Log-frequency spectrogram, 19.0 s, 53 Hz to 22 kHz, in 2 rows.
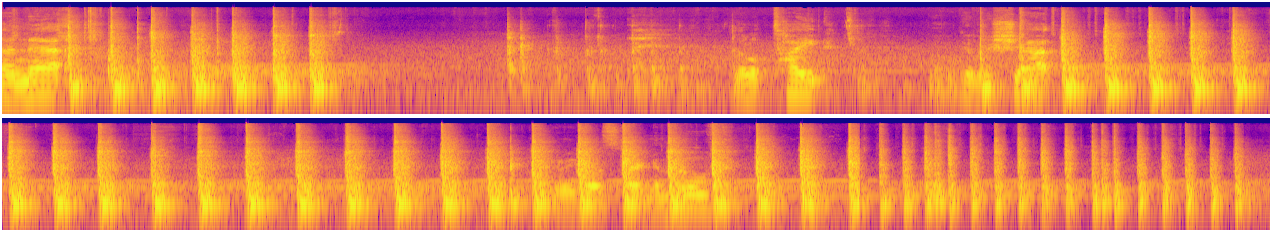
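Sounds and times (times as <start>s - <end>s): rubber mallet striking metal: 7.4s - 19.0s.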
